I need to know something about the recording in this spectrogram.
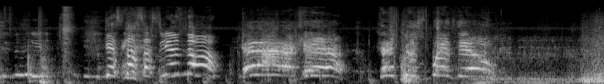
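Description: A woman shouts angrily, close by.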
